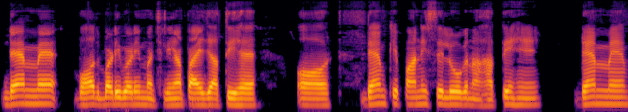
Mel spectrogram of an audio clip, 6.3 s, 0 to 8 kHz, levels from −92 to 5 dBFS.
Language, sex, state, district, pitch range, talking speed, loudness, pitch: Hindi, male, Bihar, Saran, 130-145 Hz, 190 wpm, -15 LUFS, 135 Hz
